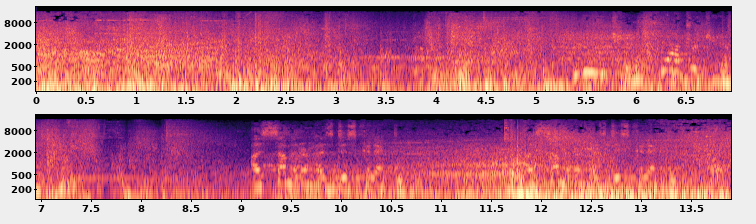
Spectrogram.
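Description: Game spell effects crackle and explode during a fight.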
